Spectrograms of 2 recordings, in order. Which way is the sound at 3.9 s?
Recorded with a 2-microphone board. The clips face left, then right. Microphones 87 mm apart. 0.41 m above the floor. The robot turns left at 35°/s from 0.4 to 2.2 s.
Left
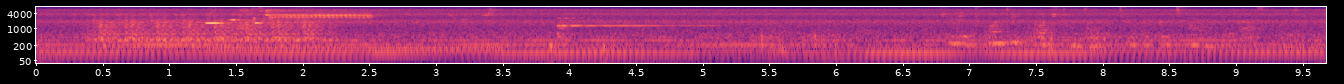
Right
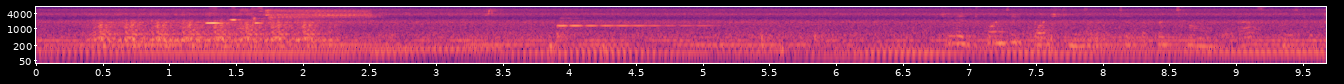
25° right (ahead or behind).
